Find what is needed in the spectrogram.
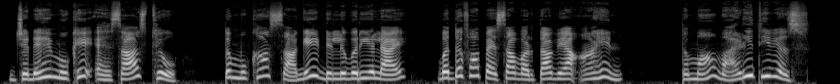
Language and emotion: Sindhi, surprised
